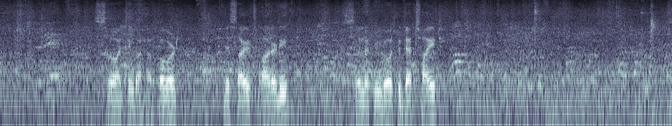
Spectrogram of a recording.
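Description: A crowd murmurs and chatters steadily all around.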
